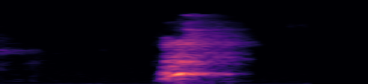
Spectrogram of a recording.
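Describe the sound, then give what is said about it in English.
A female dog lets out a single short, muffled bark in her sleep while dreaming, fairly soft, with silence before and after. “Can you hear my dog barking in the background? She's having a dream.”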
